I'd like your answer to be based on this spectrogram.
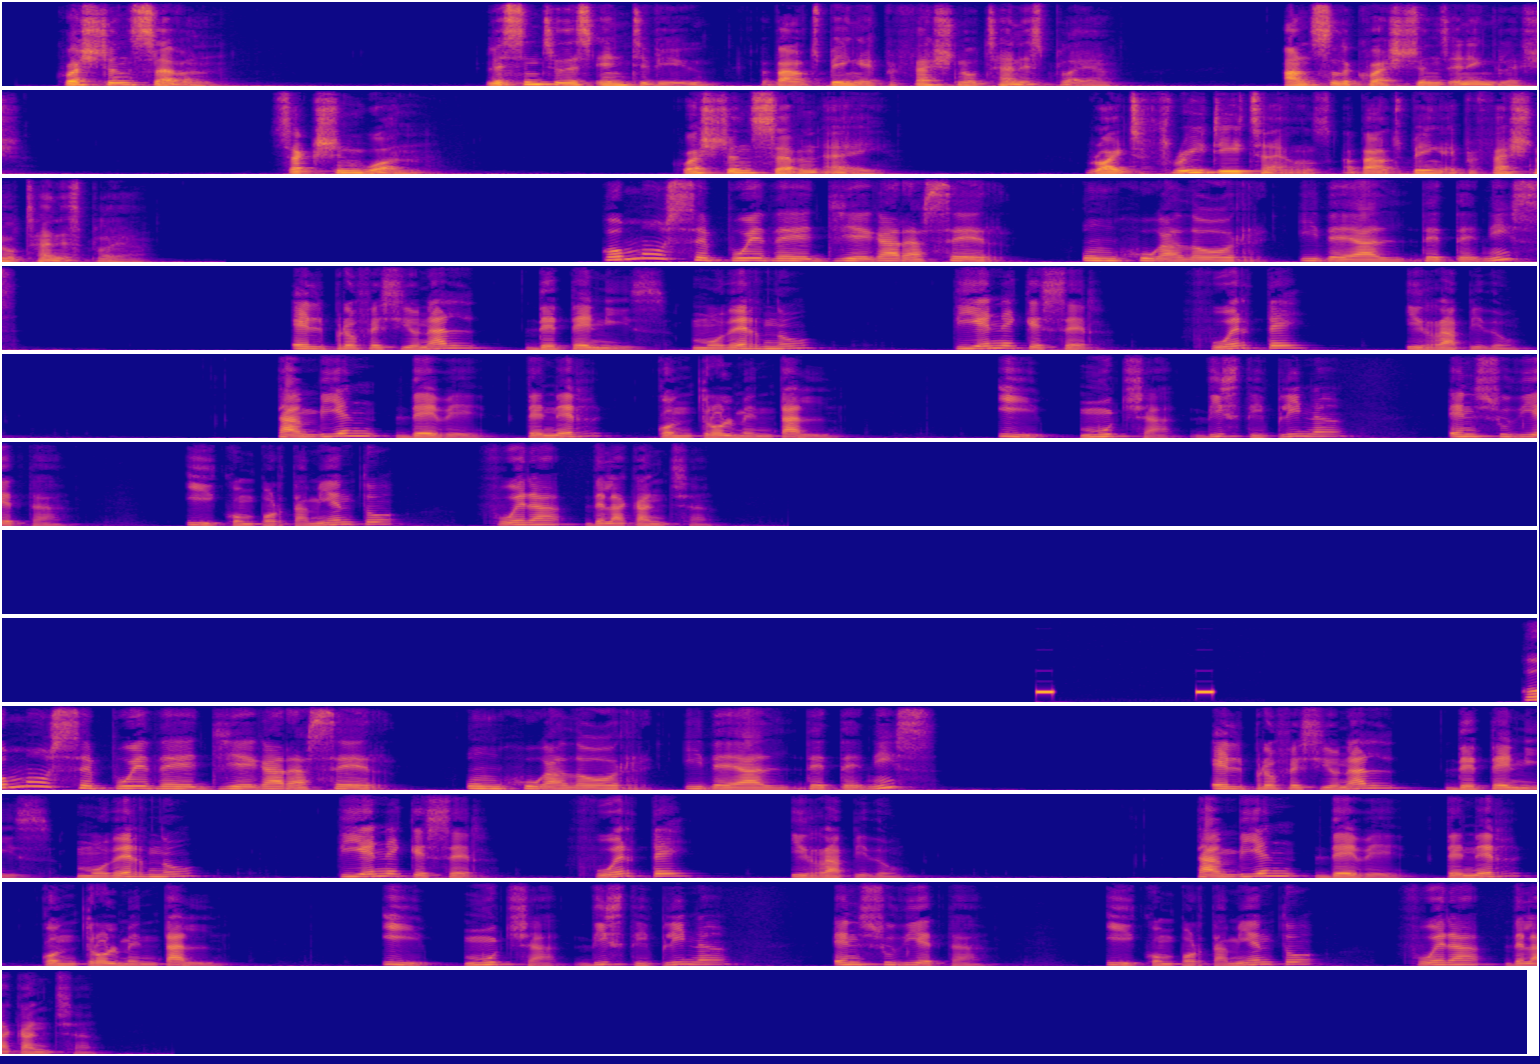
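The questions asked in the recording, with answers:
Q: Write 3 details about being a professional tennis player.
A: Strong, fast, mental control, discipline in diet and behaviour off court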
